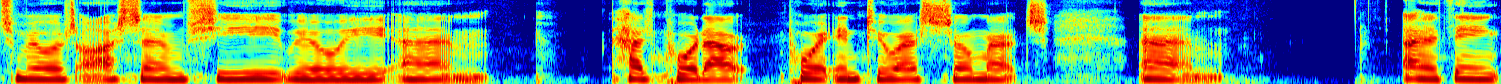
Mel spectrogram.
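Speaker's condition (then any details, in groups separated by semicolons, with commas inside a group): Deafness; cochlear implants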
